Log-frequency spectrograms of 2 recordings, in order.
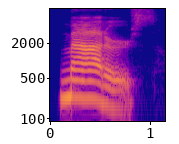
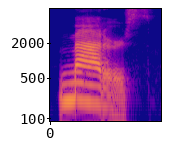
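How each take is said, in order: No difference in how they are said.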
